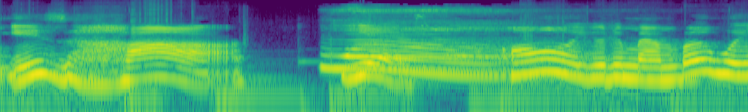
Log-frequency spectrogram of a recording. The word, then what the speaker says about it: ہ: In this letter, we pronounce this letter from our chest.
